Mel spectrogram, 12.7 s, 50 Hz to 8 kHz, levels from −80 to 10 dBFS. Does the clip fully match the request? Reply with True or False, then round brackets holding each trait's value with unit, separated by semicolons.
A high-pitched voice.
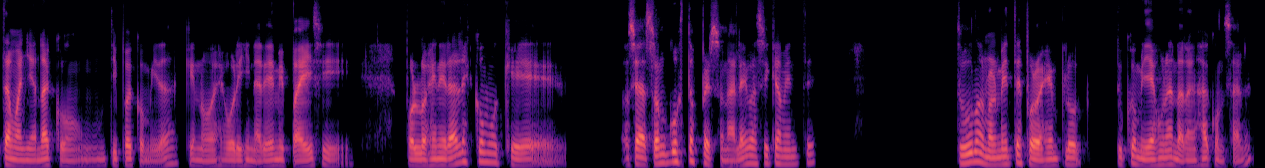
False (110 Hz)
